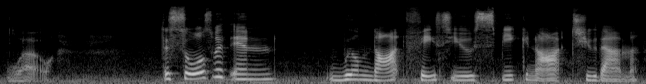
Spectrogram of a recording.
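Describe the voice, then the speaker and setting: Low, creaky-voiced woman at a game table. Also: a bit bright, a little hiss or hum. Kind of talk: casual game chat and reading aloud.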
